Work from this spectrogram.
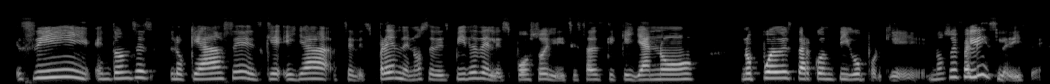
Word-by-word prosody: Sí, 310 +2 +2
entonces, 290 +4 -2
lo 245 -2 -4
que 245 0 0
hace 270 +3 +2
es 240 0 -8
que 250 -1 -1
ella 250 +2 +2
se 220 -2 -8
desprende 260 0 -1
¿no? 220 +3 -7
Se 245 -2 -7
despide 245 +6 -3
del 265 -4 -1
esposo 230 +6 -3
y - - -1
le 205 - -5
dice: 215 - -12
"¿Sabes 225 +1 -2
qué? 230 - -9
Que 220 -3 -6
ya 220 +1 +5
no 235 +2 +1 0.4
no 255 +1 +1
puedo 290 0 +8
estar 270 -3 +3
contigo 245 -2 -2
porque 190 - -10
no 245 +2 -9
soy 340 +3 -1
feliz", 355 +4 +4
le - - -5
dice. 375 -2 -7
250 Hz, 190 wpm, -26 LUFS, 235-285 Hz, 0.4 s, puedo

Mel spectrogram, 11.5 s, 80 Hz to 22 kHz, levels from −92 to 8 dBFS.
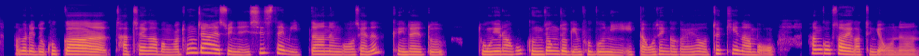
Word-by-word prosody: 아무래도 210 -4 -1
국가 210 -6 +5
자체가 225 +1 0
뭔가 185 -1 -4
통제할 310 +3 +3
수 260 -3 -2
있는 190 -4 -3
이 185 - -7
시스템이 280 - -1
있다는 210 +1 -1
것에는 200 - -2
굉장히 195 -3 0
또 190 +1 -4 0.4
동의를 210 0 +2
하고 230 +4 -3
긍정적인 215 -4 +1
부분이 195 -3 -2
있다고 190 0 -3
생각을 195 -3 -4
해요. 200 -1 -3
특히나 250 -5 -1
뭐 190 - -4 0.4
한국 275 -2 +1
사회 235 -5 +5
같은 190 0 -4
경우는 95 - -6
205 Hz, 340 characters per minute, -23 LUFS, 190-230 Hz, 0.4 s, 국가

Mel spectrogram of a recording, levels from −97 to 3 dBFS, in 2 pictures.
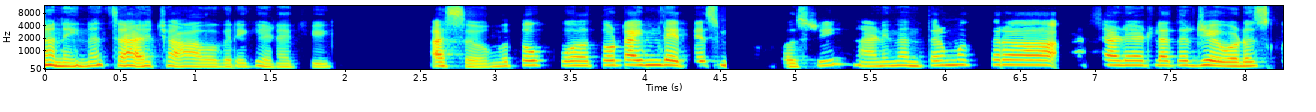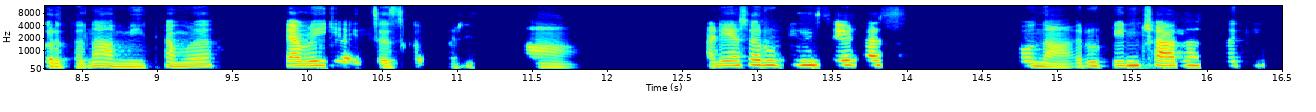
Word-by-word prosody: मजा 255 - +8
नाही 195 -1 +3
ना 210 +5 0
चहा, 225 -5 +5
चहा 190 -4 +1
वगैरे 175 0 -4
घेण्याची 165 -4 -7 0.8
असं. 180 -7 0
मग 205 - -3
तो 240 0 +4 0.2
अ, 230 0 +3
तो 250 - +5
टाईम 255 0 +7
देतेच 230 -2 +2
मी - - +1
कंपल्सरी 175 - -7 0.2
आणि 200 +2 -1
नंतर 225 0 -1
मग 260 +1 +1 0.2
तर 265 - +1
अ, - - +4 0.4
08.00-08.30 245 -1 +1
ला 235 - +6
तर - - +2
अ, - - -3
जेवणच 210 -4 +4
करतो 165 -3 -5
ना 205 0 -2
आम्ही, 165 -4 -4
त्यामुळं 200 +1 -3 0.5
त्यावेळी 220 +1 +3
यायचंच 170 -6 -6
कंपनीत, - - -19 0.4
हां 165 -3 -7 0.9
आणि 220 +4 -1
असं 235 +3 +1
रुटीन 250 0 +1
सेट 250 0 0
अस 250 +10 -5 0.8
हो 220 - -4
ना, 155 -5 -3
रुटीन 220 +3 0
छान 230 -2 +3
असलं 220 0 -7
की 220 0 -24
220 Hz, 165 wpm, -26 LUFS, 185-240 Hz, 0.9 s, मजा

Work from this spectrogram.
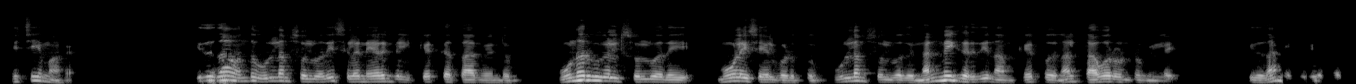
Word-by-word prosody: நிச்சயமாக. 180 +8 -4 1.3
இதுதான் 190 - +4
வந்து 155 +3 -3
உள்ளம் 160 +2 -2
சொல்வதை 130 +1 0
சில 130 - -1
நேரங்களில் 130 -4 -1
கேட்கத்தான் 110 -3 -1
வேண்டும். 95 -2 -7 0.5
உணர்வுகள் 180 -2 +6
சொல்வதை 120 -3 +1 0.5
மூளை 160 +2 +4
செயல்படுத்தும். 105 - -2 0.2
உள்ளம் 160 0 0
சொல்வது 105 -2 0
நன்மை 190 +5 +6
கருதி 135 +5 +3
நாம் 100 -2 -4
கேட்பதனால் 115 +2 -2
தவறு 130 +4 +5
ஒன்றும் 105 -3 -8
இல்லை. 90 - -7 0.8
இதுதான் 105 +12 0
என்னுடைய 365 +1 -10
கருத்து. 445 +3 -14
130 Hz, 110 wpm, -25 LUFS, 110-165 Hz, 1.3 s, உணர்வுகள்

